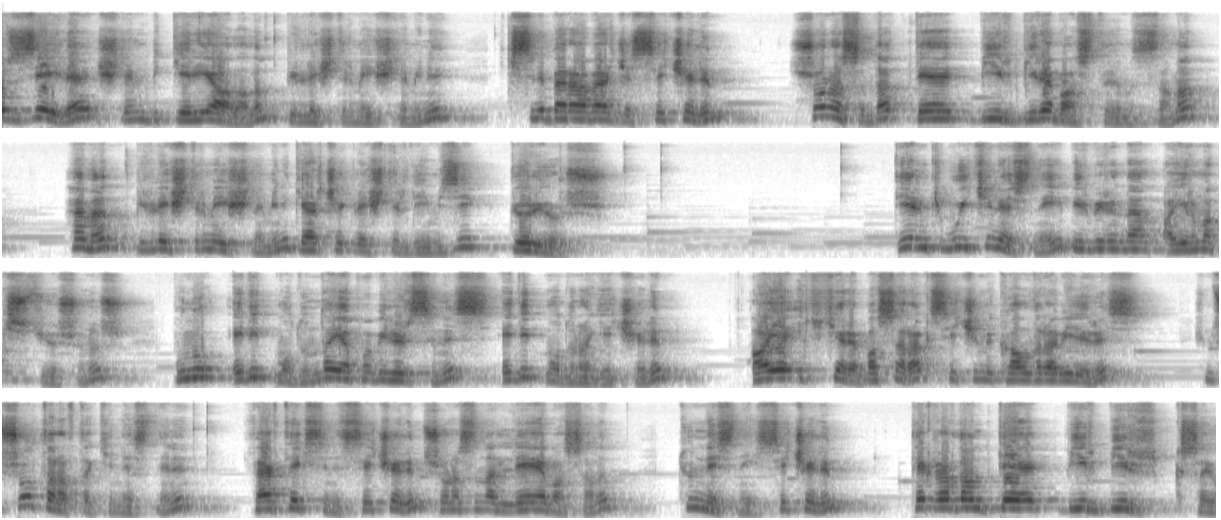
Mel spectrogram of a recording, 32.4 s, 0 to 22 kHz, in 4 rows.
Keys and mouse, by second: 0.5 ctrl+z, 1.2 click, 3.5 shift+click, 8.9-9.6 middle drag, 10.7 click, 11.9 click, 12.6-13.7 drag, 19.2 Tab.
